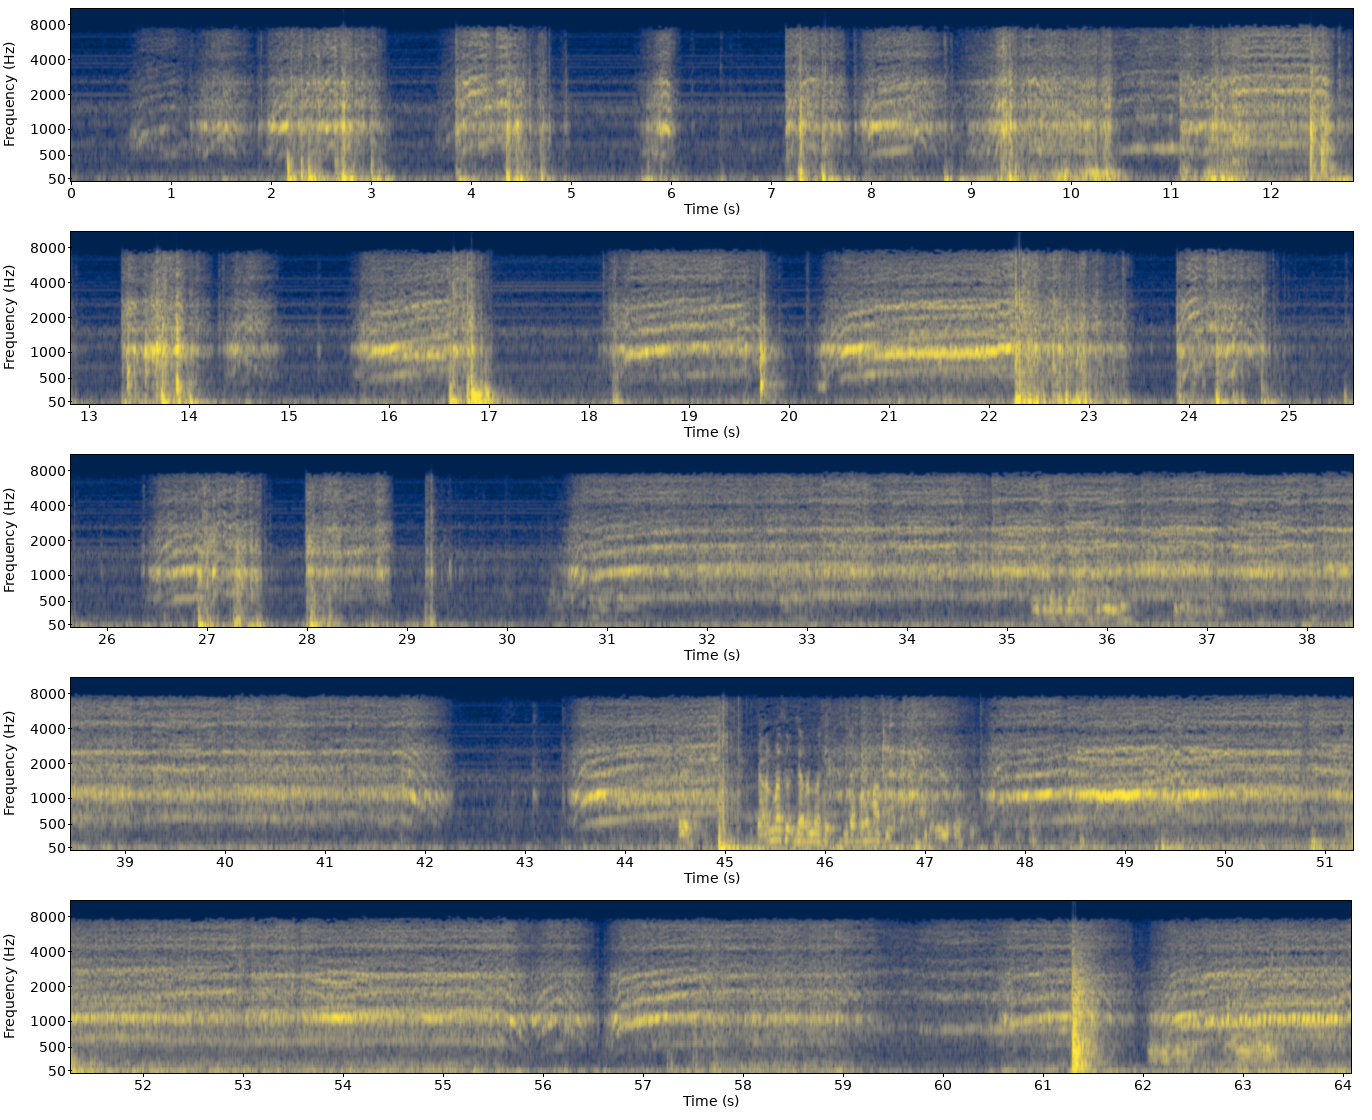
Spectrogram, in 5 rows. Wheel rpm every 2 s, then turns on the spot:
20, 70, 60, 30, 70, 100, 110, 50, 60, 90, 100, 90, 40, 70, 60, 90, 160, 160, 160, 160, 150, 30, 90, 100, 150, 160, 160, 150, 100, 90, 60, 120.
none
